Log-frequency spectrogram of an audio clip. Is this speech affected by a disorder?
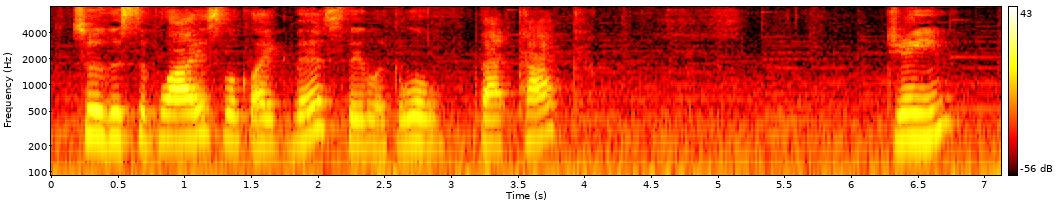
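No.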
